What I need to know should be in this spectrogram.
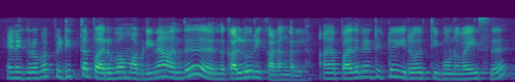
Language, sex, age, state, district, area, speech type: Tamil, female, 30-45, Tamil Nadu, Dharmapuri, rural, spontaneous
